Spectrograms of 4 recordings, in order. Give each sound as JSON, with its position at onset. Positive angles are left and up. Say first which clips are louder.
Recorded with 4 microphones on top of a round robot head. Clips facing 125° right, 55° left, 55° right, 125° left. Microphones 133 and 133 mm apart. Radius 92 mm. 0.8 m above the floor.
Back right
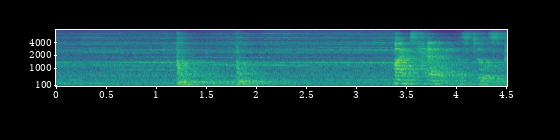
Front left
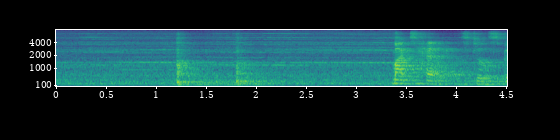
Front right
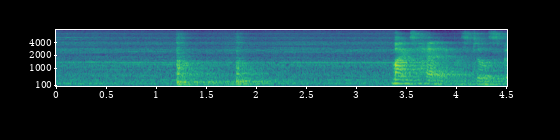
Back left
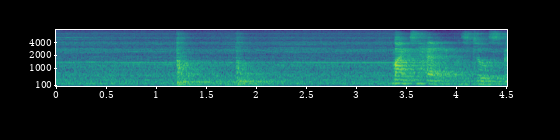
{"t": 1.2, "sound": "tapping", "louder": "front left 1 dB, front right 3 dB", "azimuth_deg": 0, "distance_m": 1.1}
{"t": 3.4, "sound": "a woman speaking", "louder": "front left 4 dB, front right 1 dB", "azimuth_deg": 20, "distance_m": 1.0}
